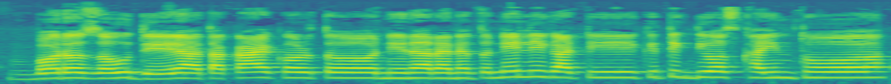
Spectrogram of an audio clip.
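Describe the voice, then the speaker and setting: Woman playing a resigned old village mother, high-voiced. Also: level tone, normal speed, clear, resonant tone, muffled recording, lightly acted. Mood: resigned, placating. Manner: plain, placating, resigned. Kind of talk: Marathi cartoon comedy dubbing.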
